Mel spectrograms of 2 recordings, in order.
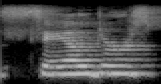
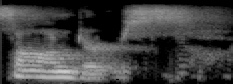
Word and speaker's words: Saunders: They're from Detroit, and they do not pronounce it Sanders Bakery. It's Saunders.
